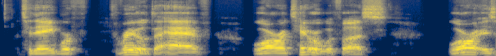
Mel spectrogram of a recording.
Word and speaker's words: Laura: Wait, before you start, my yep, name is pronounced Laura, like it has a U in it. Laura.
